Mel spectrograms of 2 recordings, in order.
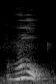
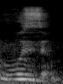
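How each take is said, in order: First: The final consonant is silent. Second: The final consonant is sounded. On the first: The speaker calls it right. "You will not pronounce S at the end of word" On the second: The speaker calls it wrong. "not wooz"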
